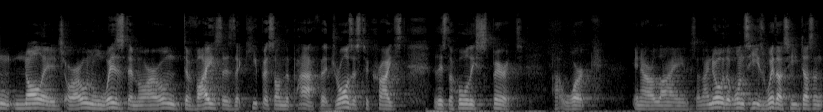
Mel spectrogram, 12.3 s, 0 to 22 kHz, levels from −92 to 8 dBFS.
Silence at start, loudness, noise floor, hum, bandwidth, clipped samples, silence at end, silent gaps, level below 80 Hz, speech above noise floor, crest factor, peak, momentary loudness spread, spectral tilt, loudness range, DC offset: 0 s; -38 LUFS; -64 dBFS; none; 13.5 kHz; under 0.1%; 0 s; none; -72 dBFS; 26 dB; 20 dB; -18 dBFS; 13 LU; -5 dB/octave; 5 LU; under 0.1%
